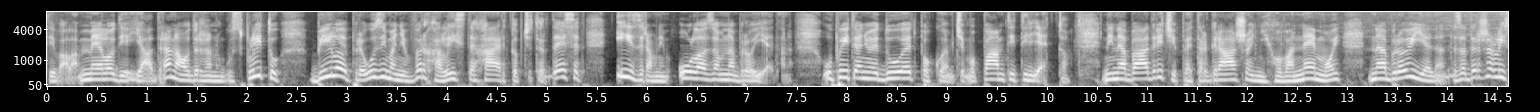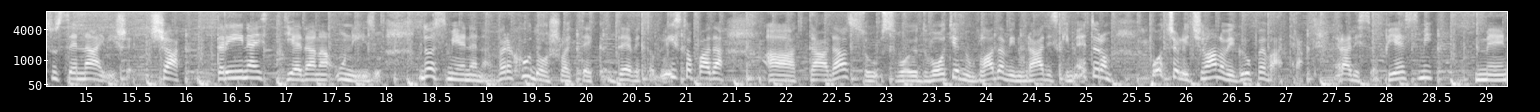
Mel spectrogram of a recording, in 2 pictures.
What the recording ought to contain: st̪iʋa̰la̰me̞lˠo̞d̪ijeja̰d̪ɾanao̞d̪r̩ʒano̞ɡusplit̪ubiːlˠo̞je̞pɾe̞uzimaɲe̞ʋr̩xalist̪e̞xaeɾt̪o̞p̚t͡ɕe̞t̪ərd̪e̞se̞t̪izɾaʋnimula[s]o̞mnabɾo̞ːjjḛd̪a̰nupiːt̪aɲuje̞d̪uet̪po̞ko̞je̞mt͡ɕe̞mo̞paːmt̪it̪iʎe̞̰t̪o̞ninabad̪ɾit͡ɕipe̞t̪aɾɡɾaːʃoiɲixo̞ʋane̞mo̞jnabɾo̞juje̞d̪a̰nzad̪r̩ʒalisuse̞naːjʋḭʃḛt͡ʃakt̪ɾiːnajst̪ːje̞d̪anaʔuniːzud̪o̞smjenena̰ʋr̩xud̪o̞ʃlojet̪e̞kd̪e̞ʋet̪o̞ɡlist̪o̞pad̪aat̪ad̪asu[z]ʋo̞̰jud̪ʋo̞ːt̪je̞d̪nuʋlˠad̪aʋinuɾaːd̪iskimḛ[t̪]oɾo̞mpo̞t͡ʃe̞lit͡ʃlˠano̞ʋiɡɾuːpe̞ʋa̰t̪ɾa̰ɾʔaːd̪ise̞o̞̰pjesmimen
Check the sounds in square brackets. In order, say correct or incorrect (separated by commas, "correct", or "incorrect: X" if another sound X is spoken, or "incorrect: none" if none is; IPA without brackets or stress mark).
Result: incorrect: z, incorrect: s, correct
